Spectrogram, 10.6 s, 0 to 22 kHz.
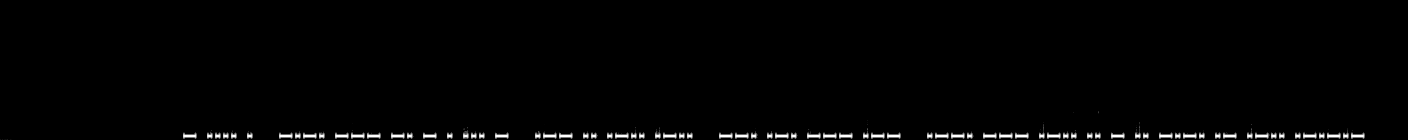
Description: Morse code, heard as a keyed tone, about 40 wpm, 700 Hz. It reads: THE CONTEST WILL GROW POLITICAL.
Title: Sentences from Top 1600 Words 40wpm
